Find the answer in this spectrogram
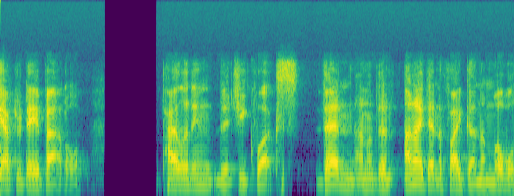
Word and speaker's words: GQuuuuuuX: I know it's pronounced GQuuuuuuX, but I mean, come on, GQuuuuuuuX.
